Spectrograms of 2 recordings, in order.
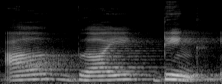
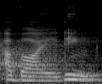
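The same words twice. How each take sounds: First: abiding in three slow beats, "a - bai - ding"; split into syllables. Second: Said in the usual way. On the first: Shown as a demonstration. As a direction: stretch abiding out, a gap after each syllable. (Abiding को तीन हिस्सों में तोड़कर, धीरे) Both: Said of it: "यहाँ पे तीन syllable".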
